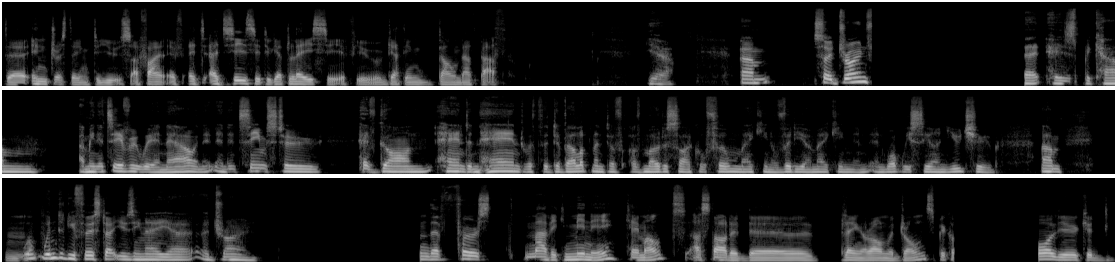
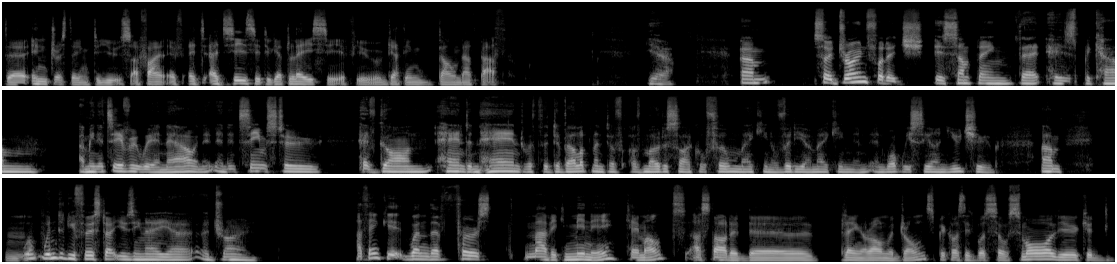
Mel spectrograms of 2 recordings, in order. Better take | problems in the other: second | audio cutting out; at 8.5 s for 1.5 s, at 26 s for 1 s and at 32 s for 1 s

